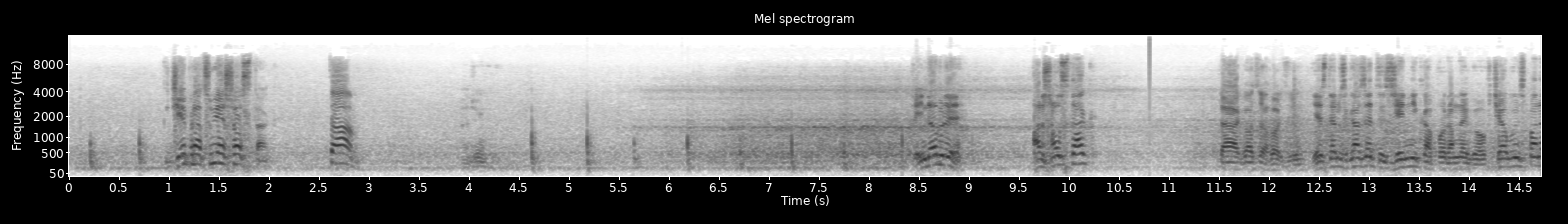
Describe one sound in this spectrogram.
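A middle-aged man speaks with animation at close range.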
